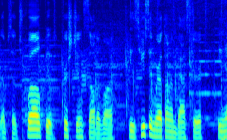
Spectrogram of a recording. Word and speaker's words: Saldivar: Yeah, Saldivar.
